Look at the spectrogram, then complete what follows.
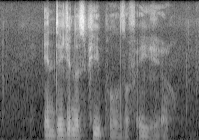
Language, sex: English, male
